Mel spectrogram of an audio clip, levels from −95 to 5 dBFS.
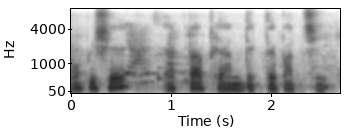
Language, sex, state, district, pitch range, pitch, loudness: Bengali, male, West Bengal, Cooch Behar, 105-135 Hz, 115 Hz, -18 LUFS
